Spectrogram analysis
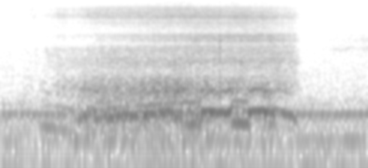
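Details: Dog exhausted after a hike, snoring loudly though he rarely snores: a single long, rumbling, rattling inhaled snore lasting about two seconds.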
